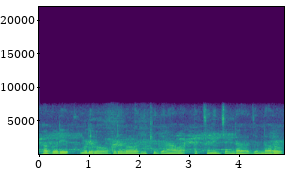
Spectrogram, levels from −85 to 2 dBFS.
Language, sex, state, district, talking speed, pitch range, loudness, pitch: Telugu, male, Andhra Pradesh, Sri Satya Sai, 110 wpm, 110-120 Hz, -17 LUFS, 115 Hz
